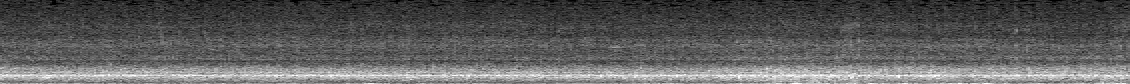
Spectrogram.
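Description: Shallow, fast river rushing steadily over stones, with a low rumble underneath and a couple of brief low bumps past the middle.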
